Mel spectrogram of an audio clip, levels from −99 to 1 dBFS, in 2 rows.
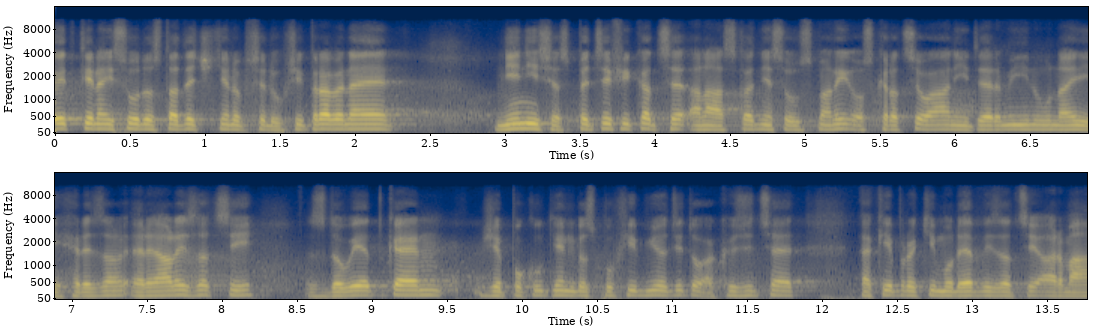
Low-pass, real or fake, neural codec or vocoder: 10.8 kHz; fake; codec, 24 kHz, 0.9 kbps, WavTokenizer, large speech release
